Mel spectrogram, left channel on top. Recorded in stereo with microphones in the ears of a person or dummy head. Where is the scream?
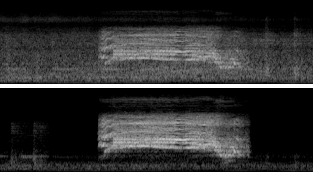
25° right (ahead or behind).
